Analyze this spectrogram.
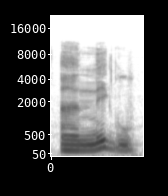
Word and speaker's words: égout: Final T not pronounced. Un égout.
